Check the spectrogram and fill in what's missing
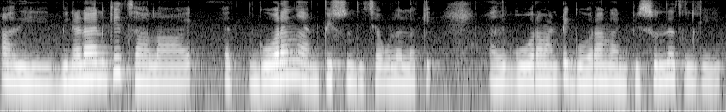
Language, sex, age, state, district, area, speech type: Telugu, female, 18-30, Telangana, Medak, urban, spontaneous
